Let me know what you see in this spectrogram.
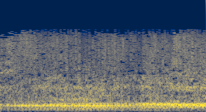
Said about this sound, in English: Listen, Terry, there's a plane.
